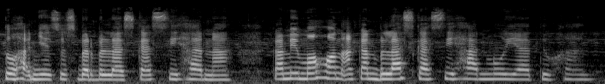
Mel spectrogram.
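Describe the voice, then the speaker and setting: A woman's voice: on the high side, level tone, measured pace, a bit bright, faint music behind. A woman giving a morning devotion and leading an earnest, pleading prayer in short phrases. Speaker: devotion speaker.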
